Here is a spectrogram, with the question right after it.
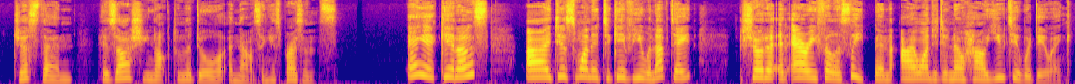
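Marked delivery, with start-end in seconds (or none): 4.1-10.6 bright, loud, higher friendly father; a loud, upbeat dad voice; cheerful host. Acted. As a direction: welcome them in with big cheer. Hizashi checks on the kids.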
